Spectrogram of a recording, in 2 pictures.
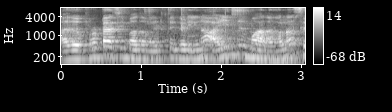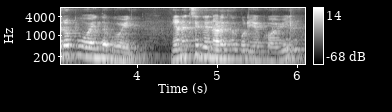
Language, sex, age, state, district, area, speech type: Tamil, male, 30-45, Tamil Nadu, Dharmapuri, urban, spontaneous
